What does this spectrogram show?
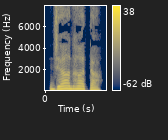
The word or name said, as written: ಜಯಗಾಥ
